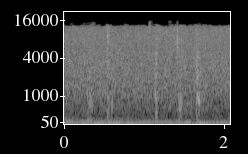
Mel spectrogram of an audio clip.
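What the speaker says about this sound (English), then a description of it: "Oh, now it's raining." Steady rainfall in the Red Dead Redemption 2 game world, a soft continuous wash with a few sharper drips and splashes standing out, heard alone without talk.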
